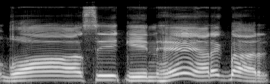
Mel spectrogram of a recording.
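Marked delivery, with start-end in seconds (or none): 0.1-1.5 গ held long and level, then সি কিন; recitation model. Shown as a demonstration. Teacher showing the learner how to read, drawn-out গ সি কিন. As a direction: draw out গ before measured সি কিন. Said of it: "এরকমভাবে শিখব".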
